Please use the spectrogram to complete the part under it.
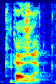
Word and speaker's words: Holoch: Did you say Holly? – Hollick is my last name, yes. – How do you spell it? – H-O-L-O-C-H.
